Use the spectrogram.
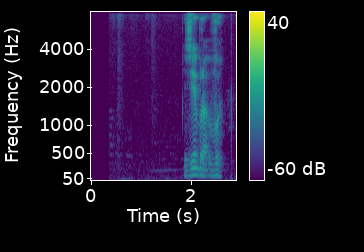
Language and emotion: Russian, neutral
